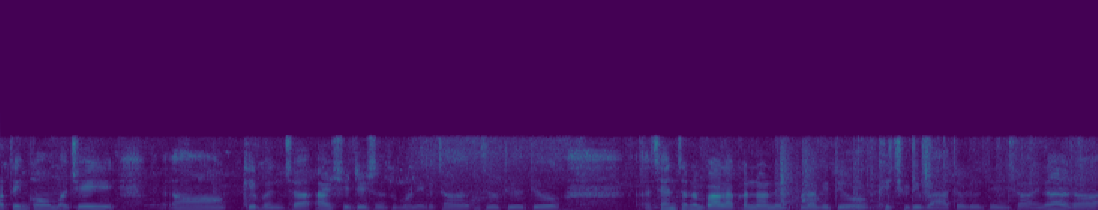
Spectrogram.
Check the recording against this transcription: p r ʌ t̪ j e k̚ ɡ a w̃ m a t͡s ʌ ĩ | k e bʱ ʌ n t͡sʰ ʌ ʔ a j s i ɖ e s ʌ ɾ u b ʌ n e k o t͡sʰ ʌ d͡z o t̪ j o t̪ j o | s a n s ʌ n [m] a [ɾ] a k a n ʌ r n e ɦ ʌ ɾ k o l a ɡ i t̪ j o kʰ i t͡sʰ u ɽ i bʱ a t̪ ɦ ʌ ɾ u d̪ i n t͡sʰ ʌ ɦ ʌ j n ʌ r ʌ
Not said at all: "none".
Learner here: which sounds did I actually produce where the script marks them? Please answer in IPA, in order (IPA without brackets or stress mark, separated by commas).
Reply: b, l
